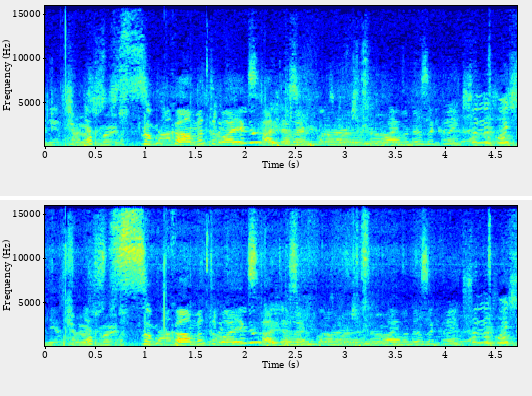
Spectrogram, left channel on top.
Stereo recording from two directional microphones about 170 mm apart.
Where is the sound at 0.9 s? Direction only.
55° right (ahead or behind).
